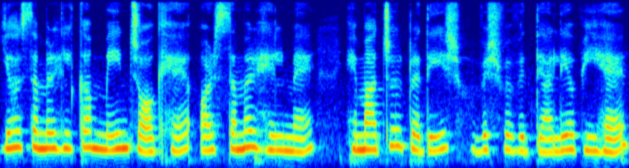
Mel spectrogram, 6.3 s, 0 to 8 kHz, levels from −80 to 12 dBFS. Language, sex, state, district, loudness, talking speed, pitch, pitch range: Hindi, female, Himachal Pradesh, Shimla, -15 LUFS, 150 wpm, 225 Hz, 210-245 Hz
